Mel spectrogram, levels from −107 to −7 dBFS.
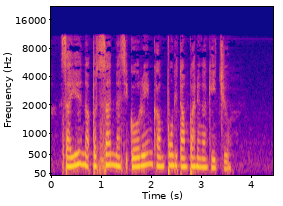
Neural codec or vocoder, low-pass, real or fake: none; 10.8 kHz; real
